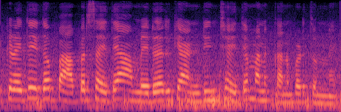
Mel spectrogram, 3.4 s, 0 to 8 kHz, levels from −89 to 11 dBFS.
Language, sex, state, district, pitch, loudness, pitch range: Telugu, female, Andhra Pradesh, Visakhapatnam, 215 Hz, -15 LUFS, 190-230 Hz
